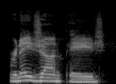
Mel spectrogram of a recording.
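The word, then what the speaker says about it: Regé-Jean Page: a paladin i call i always butchered this actor's name i always call him jean i valjean it's that's not even close to right it's renee renee jean page he looks fantastic playing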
